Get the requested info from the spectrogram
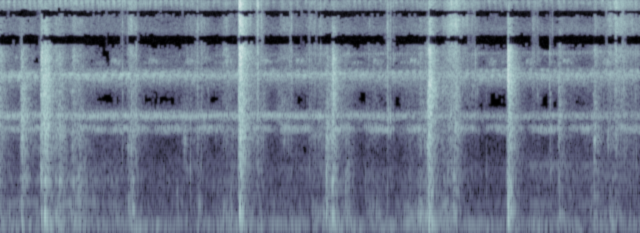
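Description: Sheet-metal skirting around the base of a building banging sharply about five times at irregular intervals, as a trapped animal underneath pushes against it. Crickets chirp steadily throughout.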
